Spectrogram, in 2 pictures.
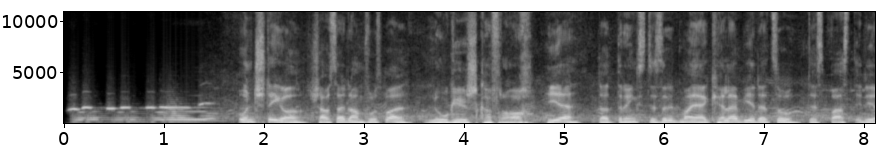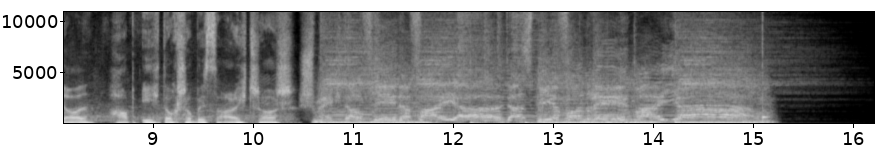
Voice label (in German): Dialogspot Jingle Abmischung; Rittmayer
